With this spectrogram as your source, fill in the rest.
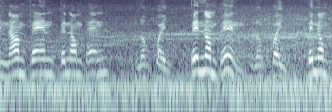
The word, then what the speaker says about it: Phnom Penh: I say Phnom Penh, Phnom Penh.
